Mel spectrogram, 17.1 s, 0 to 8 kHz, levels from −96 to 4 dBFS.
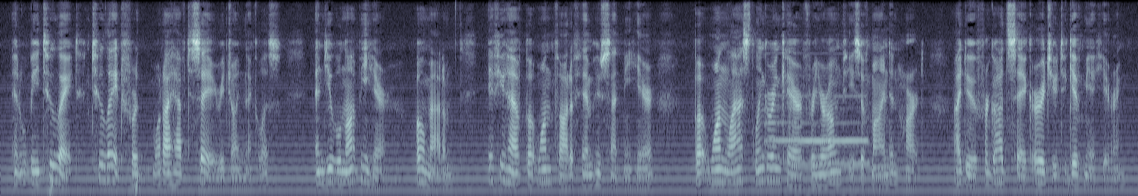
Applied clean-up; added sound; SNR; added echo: none; Wind instrument, woodwind instrument; 9 dB; none.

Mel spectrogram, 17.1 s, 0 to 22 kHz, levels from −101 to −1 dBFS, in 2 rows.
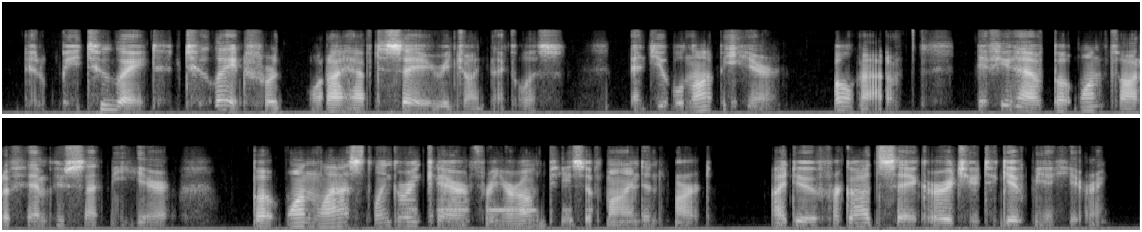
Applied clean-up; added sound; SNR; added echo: neural diffusion model UNIVERSE++.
